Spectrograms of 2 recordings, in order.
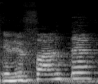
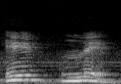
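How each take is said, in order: First: Said in the usual way. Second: Elefante said slowly, syllable by syllable; split into syllables. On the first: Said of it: "a sílaba mais forte é". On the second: Shown as a demonstration. Teacher to students, spelling out syllables slowly. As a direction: break Elefante into its syllables for the class. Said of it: "Tem que separar".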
